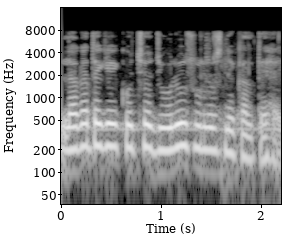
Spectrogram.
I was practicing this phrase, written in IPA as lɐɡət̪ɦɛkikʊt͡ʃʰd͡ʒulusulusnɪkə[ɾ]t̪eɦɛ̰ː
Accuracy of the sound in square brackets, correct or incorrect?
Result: incorrect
